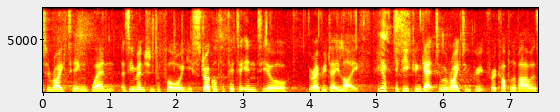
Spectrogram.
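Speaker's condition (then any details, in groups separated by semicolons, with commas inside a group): No condition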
